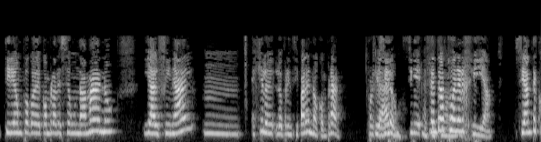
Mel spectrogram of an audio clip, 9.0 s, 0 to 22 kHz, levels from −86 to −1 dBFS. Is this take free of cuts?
yes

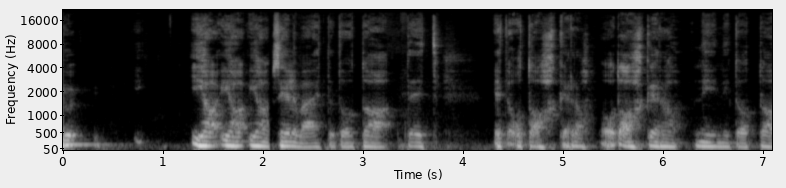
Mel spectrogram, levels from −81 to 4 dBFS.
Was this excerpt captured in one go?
no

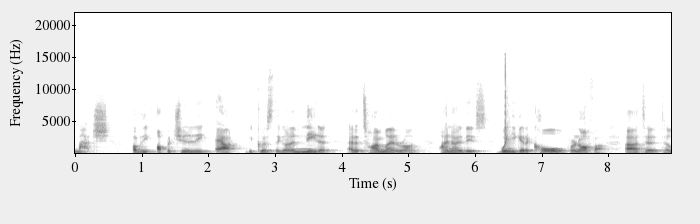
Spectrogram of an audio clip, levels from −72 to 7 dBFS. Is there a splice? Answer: yes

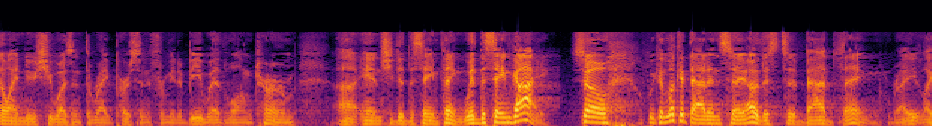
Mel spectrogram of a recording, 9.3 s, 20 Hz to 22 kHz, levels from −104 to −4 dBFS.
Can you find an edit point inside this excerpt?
yes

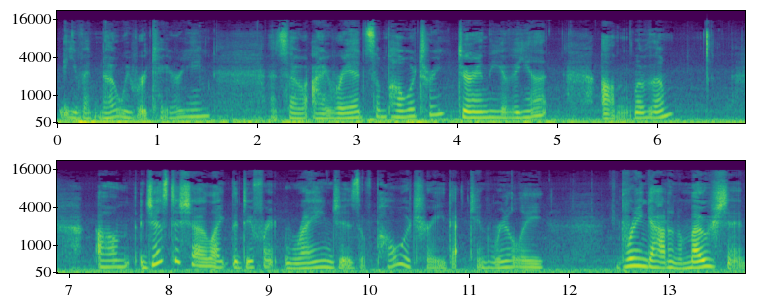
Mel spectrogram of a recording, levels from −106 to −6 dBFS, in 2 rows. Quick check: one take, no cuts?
no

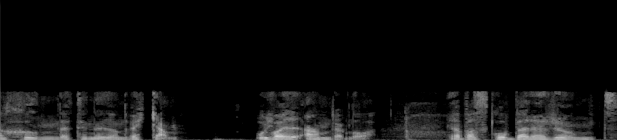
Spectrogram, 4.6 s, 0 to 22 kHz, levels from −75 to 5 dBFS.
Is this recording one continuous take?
no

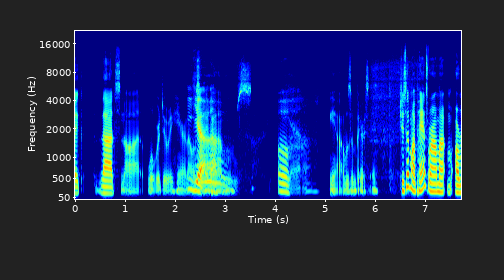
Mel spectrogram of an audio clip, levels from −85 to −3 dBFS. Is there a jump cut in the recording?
no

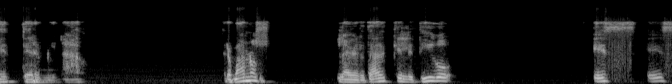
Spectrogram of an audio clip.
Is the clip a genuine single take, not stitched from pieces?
yes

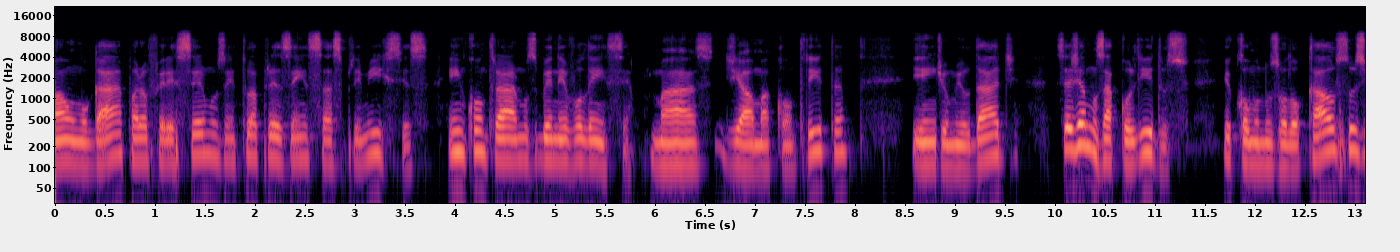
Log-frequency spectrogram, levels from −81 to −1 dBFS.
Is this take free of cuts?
no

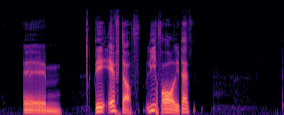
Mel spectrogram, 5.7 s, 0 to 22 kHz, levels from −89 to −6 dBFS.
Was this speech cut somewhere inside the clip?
yes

